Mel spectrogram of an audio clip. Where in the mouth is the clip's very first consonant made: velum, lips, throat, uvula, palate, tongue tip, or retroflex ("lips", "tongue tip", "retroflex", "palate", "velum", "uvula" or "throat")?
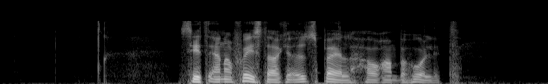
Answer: tongue tip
